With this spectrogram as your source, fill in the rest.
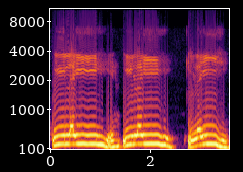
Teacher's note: dia ada huruf lin atau mad lin. Ini dibaca 2 harakat panjang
